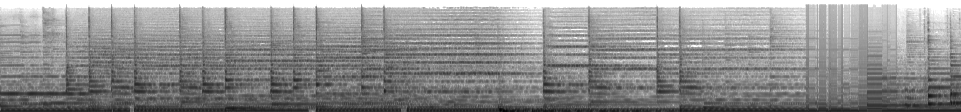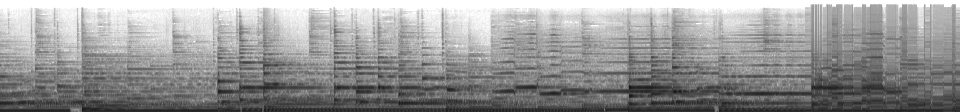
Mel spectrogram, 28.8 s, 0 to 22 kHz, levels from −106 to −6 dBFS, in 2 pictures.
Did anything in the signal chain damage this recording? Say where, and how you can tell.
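Yes. Robotic sound from repeated short buffers appears at 12.09 to 13.43 s and again at 26.49 to 28.82 s. In both spans a rigid, metallic buzz at 66.8 Hz is imposed on the sound. This likely comes from the driver or buffer stage, where audio arrived too late and each gap was filled by repeating the last 15 ms. Roughly 70 percent of each span is repeated material, and the real audio there is lost.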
